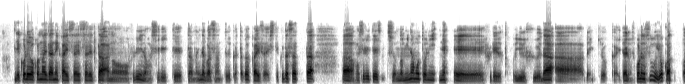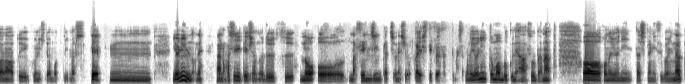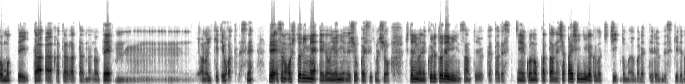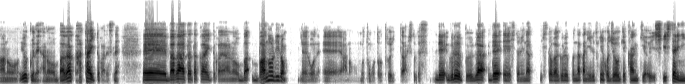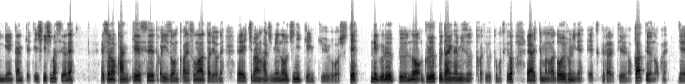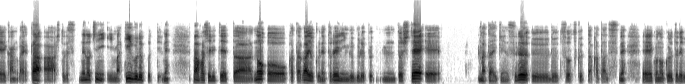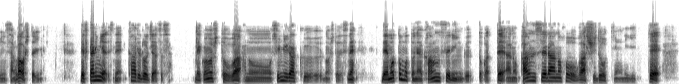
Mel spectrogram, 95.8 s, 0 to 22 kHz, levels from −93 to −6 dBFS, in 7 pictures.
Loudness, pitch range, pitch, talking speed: -16 LUFS, 85-135 Hz, 105 Hz, 380 characters per minute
